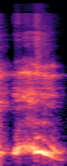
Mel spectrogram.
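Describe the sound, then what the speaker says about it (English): A single short throat clearing, a close, rough guttural rasp lasting well under a second. "I'm clearing my throat"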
